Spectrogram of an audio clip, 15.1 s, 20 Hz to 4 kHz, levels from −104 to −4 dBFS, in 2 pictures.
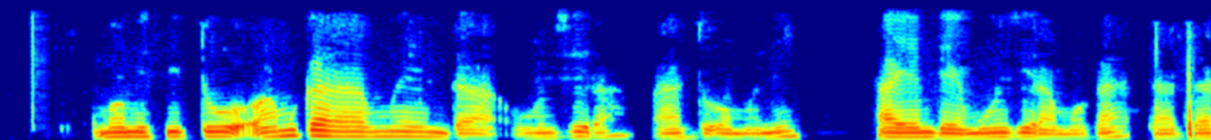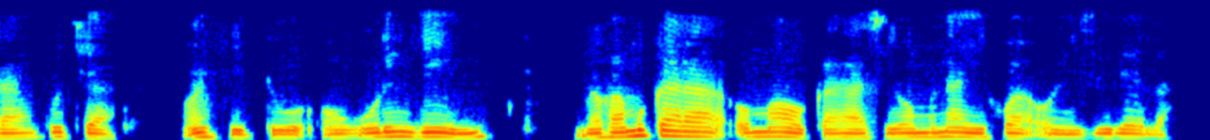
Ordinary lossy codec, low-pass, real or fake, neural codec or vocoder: MP3, 32 kbps; 3.6 kHz; real; none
